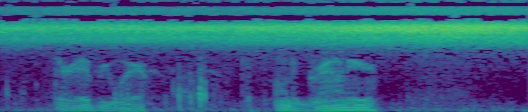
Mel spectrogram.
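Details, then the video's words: Swarming Brood X periodical cicadas around a tree, their continuous high, shrill screech droning throughout while a man talks twice in the middle. "loud tree full of cicadas"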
